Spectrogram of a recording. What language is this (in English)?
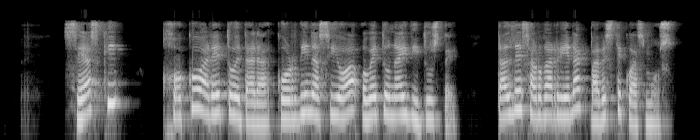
Basque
